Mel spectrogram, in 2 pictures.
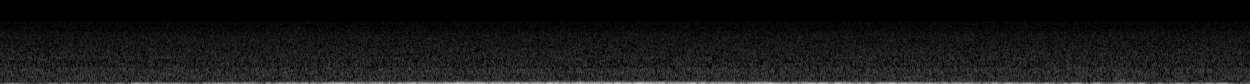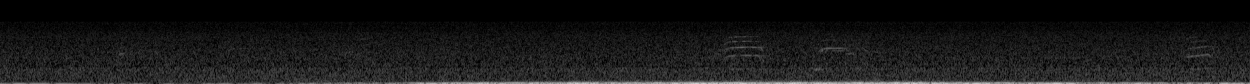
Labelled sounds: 19.8	21.0	killer whale, Bigg's (transient), 1.7 to 3.7 kHz
24.3	24.6	killer whale, Bigg's (transient), 1.3 to 2.3 kHz

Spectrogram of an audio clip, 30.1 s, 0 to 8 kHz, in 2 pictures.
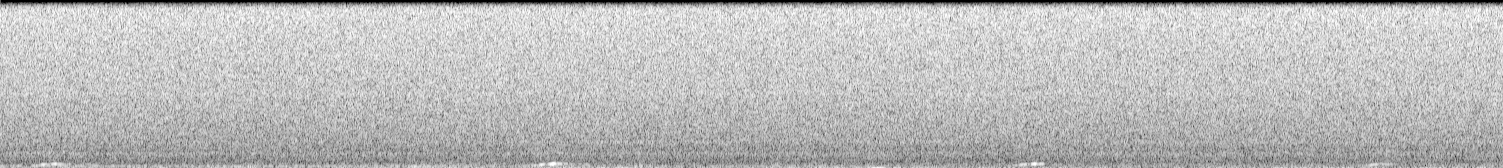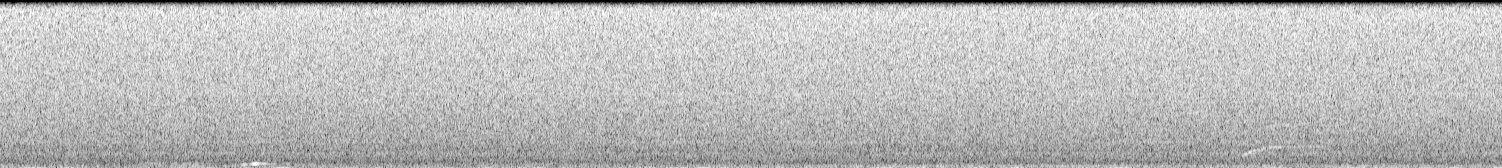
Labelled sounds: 27.5	27.9	humpback whale, 0.80 to 1.1 kHz

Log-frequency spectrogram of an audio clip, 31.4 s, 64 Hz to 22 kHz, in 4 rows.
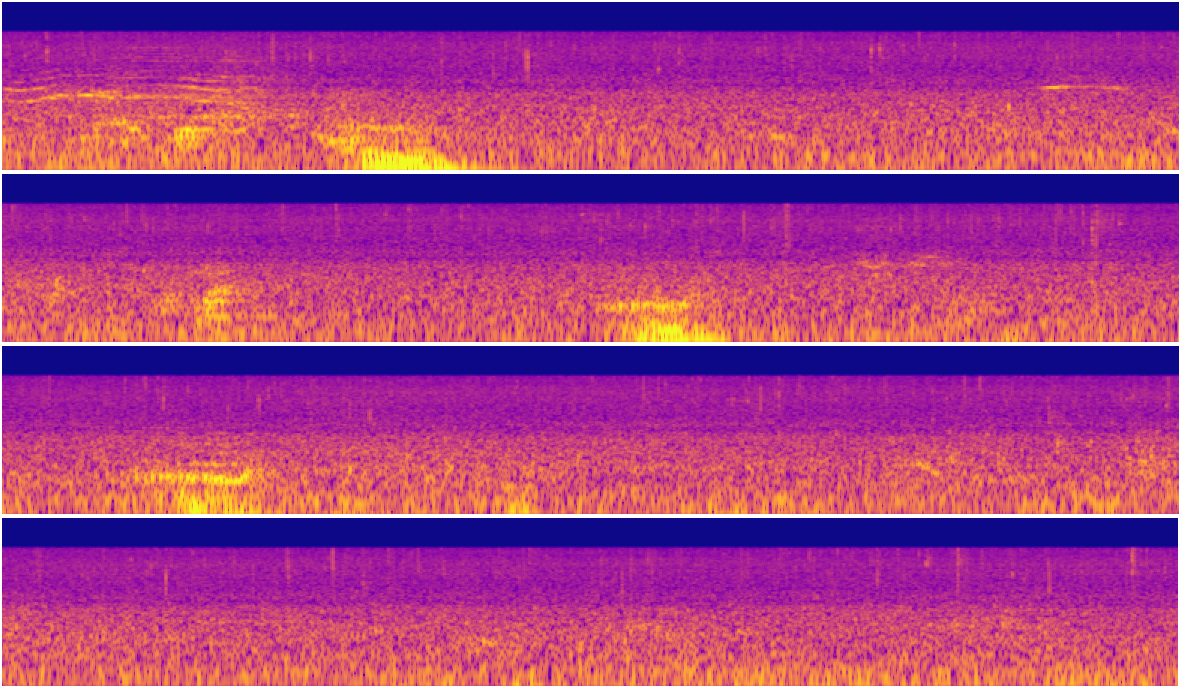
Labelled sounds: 0.0	1.6	humpback whale, 0.78 to 1.7 kHz
6.9	7.3	humpback whale, 1.0 to 1.2 kHz
13.6	13.8	humpback whale, 0.81 to 1.2 kHz

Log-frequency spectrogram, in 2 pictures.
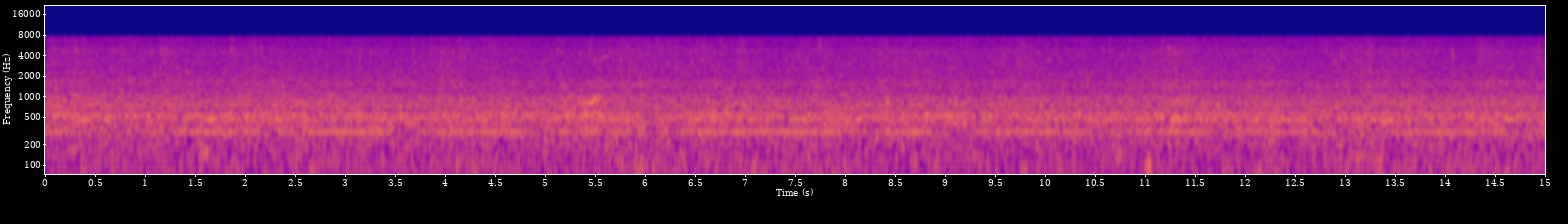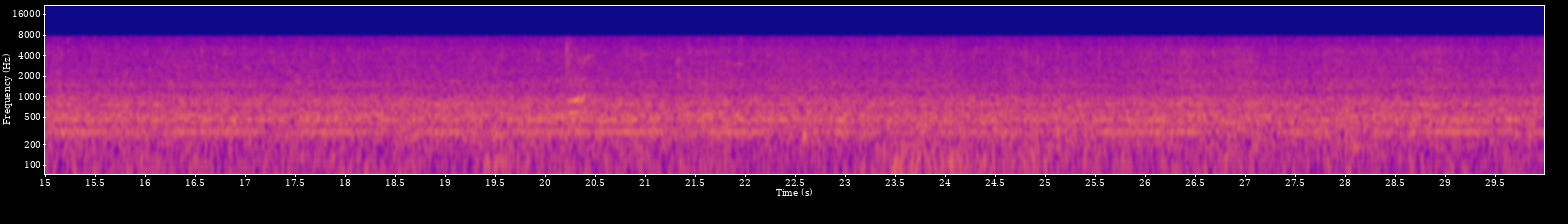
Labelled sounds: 5.3	5.6	killer whale, offshore, 0.78 to 1.1 kHz

